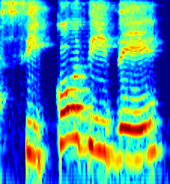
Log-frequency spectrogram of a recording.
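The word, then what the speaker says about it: Psychodidae: Dentro de la familia Psicodidae, AES se pronuncia E, Psicodidae, tenemos los flebótomos para el viejo mundo y las lutsomías para nosotros en el nuevo mundo.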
